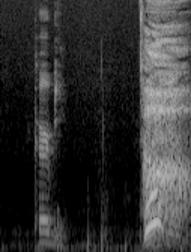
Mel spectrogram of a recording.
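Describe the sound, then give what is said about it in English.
Kirby's inhale sucking sound effect from a video game: a loud, breathy suction whoosh with rising whistling tones that swells in the final second and then tails off, after an earlier short tonal blip. “Oh, it's Kirby's inhale. Sucking noise.”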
